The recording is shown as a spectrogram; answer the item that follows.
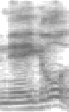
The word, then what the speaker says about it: Neagle: We're back here again today with a special guest, Nagel. Did I pronounce that right? Yeah. Nagel like Bagel.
